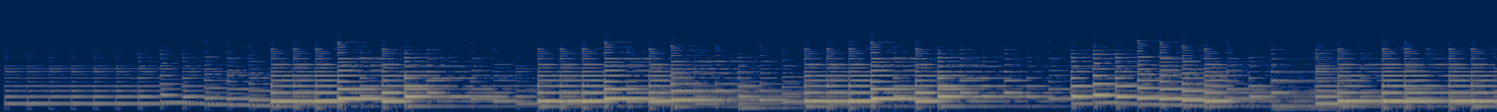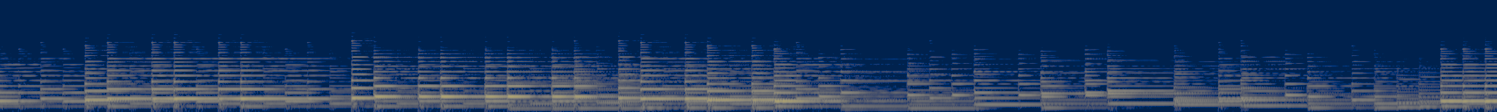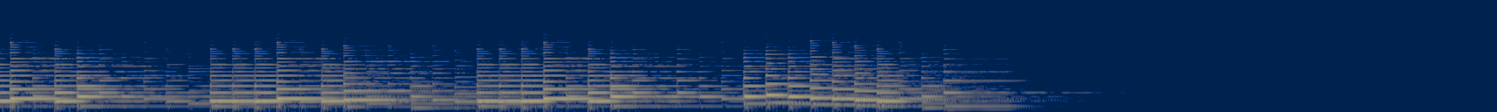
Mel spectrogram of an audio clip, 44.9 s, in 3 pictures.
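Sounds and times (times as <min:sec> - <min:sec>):
nursery rhyme melody: 0:02.7 - 0:28.1, 0:29.4 - 0:39.7.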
